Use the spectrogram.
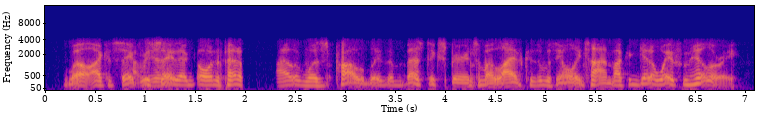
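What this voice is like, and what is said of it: Imitates another person's voice. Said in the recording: “if Bill Clinton is what you want to hear ... impersonation”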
